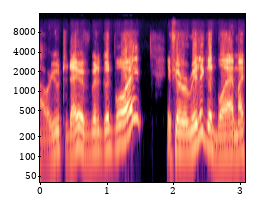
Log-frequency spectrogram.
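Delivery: put-on booming voice. Retelling setting a boy on his lap, the speaker uses a booming Santa voice. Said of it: "The whole big booming voice".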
